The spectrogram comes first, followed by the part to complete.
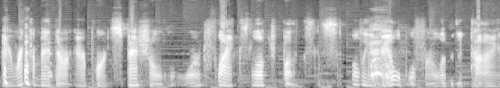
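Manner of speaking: put-on nasal cartoon voice. Voicing the lunch lady offering the airport special: Squidward-like voice. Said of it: "I like that she sounds like Squidward".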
